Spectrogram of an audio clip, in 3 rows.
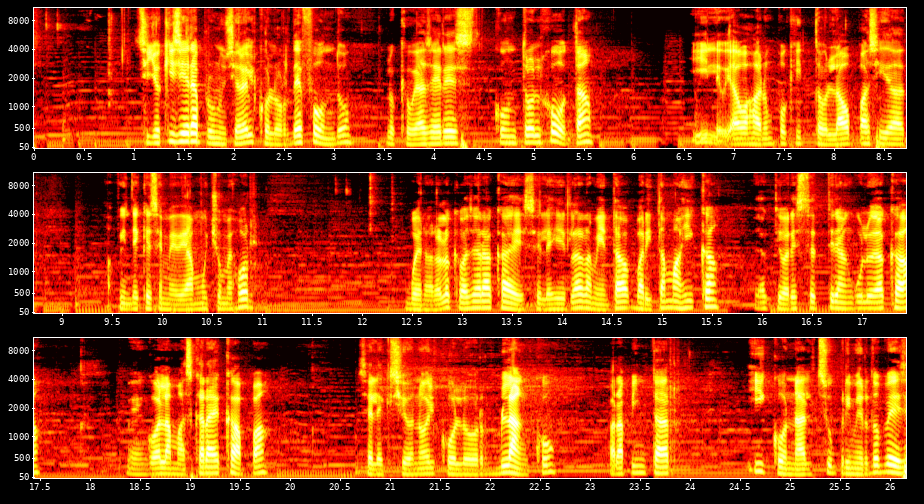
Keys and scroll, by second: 5.4 ctrl+j, 24.8 alt+Delete.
